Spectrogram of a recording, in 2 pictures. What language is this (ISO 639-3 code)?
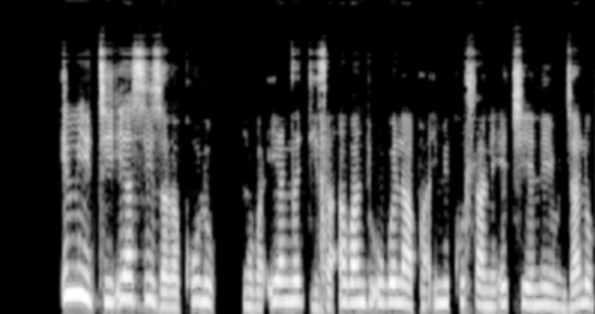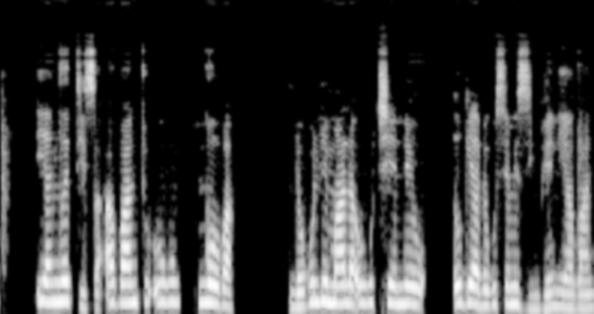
nde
